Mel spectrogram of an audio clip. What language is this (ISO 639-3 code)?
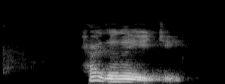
kab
